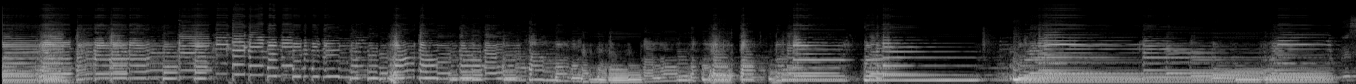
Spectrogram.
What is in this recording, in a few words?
Kustom Hv 100 sound clean; lampowy preamp; comba gitarowe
